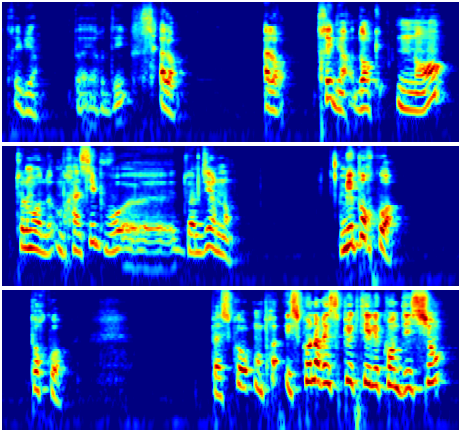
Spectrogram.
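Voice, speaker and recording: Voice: mid-range voice, expressive, slow, gravelly, long pauses, darkish tone, breathy edge. Patient language teacher on a live stream, keeps checking in with questions, talks into a phone or computer mic. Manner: keeps asking the class questions and checking understanding; repeats words while searching for phrasing. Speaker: Arabic teacher. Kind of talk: live online lesson.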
